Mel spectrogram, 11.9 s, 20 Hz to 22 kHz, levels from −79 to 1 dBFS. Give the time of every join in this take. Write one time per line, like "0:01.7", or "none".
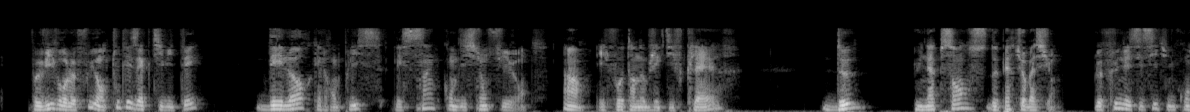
none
